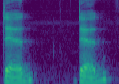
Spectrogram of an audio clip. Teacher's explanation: there's no release of that D I just go up to make the D and then I don't let the air out did if I'm linking to a vowel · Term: stopped or unreleased D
